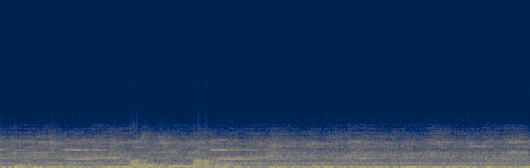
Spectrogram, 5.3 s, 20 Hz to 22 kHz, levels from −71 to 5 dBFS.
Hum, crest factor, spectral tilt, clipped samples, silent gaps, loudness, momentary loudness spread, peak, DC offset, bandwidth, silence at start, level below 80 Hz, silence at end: none; 14 dB; -6.5 dB/octave; under 0.1%; none; -22 LUFS; 3 LU; -8 dBFS; under 0.1%; 11 kHz; 0 s; -40 dBFS; 0 s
